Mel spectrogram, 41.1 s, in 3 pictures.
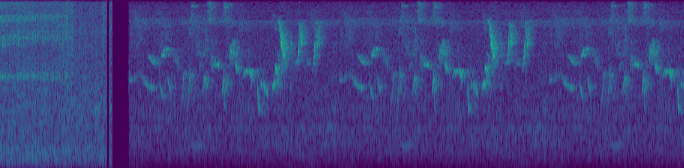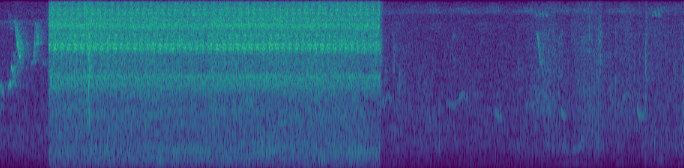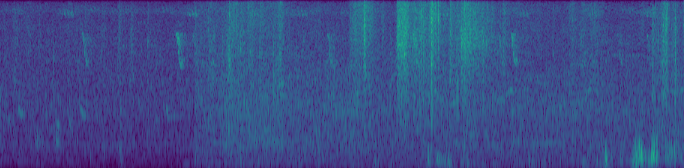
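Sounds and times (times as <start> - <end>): buzzing insect drone: 0.0 - 1.7, 14.7 - 21.4.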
